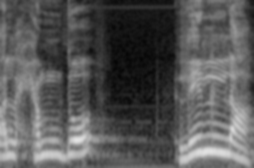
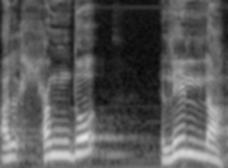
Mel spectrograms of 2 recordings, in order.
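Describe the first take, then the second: No difference in how they are said.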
